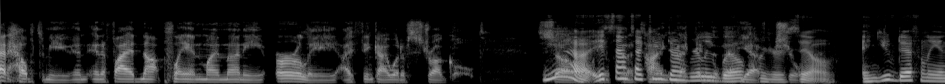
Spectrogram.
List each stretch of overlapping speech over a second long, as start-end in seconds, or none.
5.4-8.1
